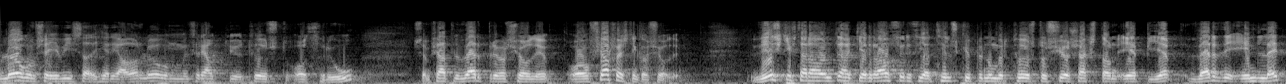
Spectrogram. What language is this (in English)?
Icelandic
